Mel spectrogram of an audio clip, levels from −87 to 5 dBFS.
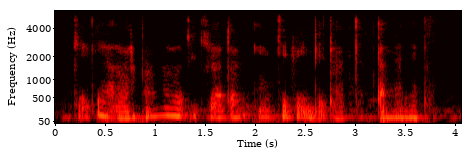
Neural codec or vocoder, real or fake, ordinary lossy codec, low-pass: codec, 44.1 kHz, 2.6 kbps, DAC; fake; none; 5.4 kHz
